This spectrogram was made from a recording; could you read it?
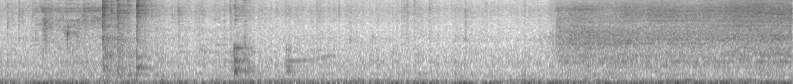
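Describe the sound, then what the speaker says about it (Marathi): Semolina sheera with fried dry fruits gets stirred in a pan, a spoon scraping and a few clinks over a soft frying sizzle that swells into a steady hiss in the last seconds, with no talk. "परत मी एकदा व्यवस्थित हलवून घेणार आहोत."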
